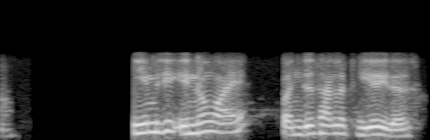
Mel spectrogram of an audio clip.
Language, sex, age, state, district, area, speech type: Sindhi, male, 18-30, Maharashtra, Thane, urban, conversation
